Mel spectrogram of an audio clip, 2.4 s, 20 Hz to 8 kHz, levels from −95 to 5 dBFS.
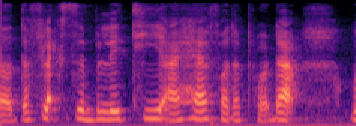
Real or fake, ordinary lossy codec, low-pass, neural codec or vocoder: real; none; 7.2 kHz; none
